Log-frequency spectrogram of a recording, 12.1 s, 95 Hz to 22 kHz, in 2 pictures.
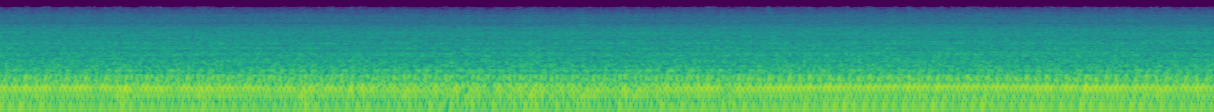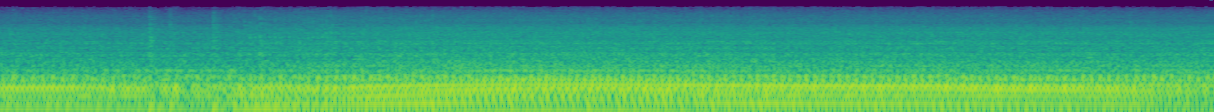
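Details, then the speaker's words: Junkyard Chevy S10 revived for an 800-mile drive home: smooth even idle and clean throttle blip without stumbling; engine sounds good. "oh engine sounds good runs nice and smooth"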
